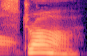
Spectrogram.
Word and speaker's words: straw: jigs jigs straw straw rồi các bạn lưu ý nè Mình ghi á là viết cái mặt chữ là chữ a và chữ U đúng không chữ a và chữ w đúng không Nhưng mà khi đọc á thì nó được nó sẽ phát âm thành chữ O các bạn ạ O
